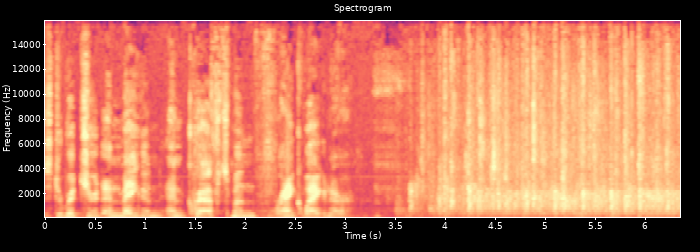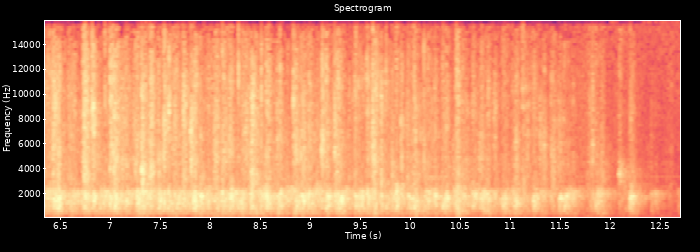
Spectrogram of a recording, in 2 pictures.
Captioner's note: applause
